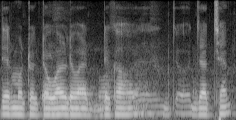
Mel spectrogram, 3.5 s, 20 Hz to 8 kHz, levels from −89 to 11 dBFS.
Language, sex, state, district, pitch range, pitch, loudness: Bengali, male, Tripura, West Tripura, 115-125 Hz, 115 Hz, -15 LUFS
